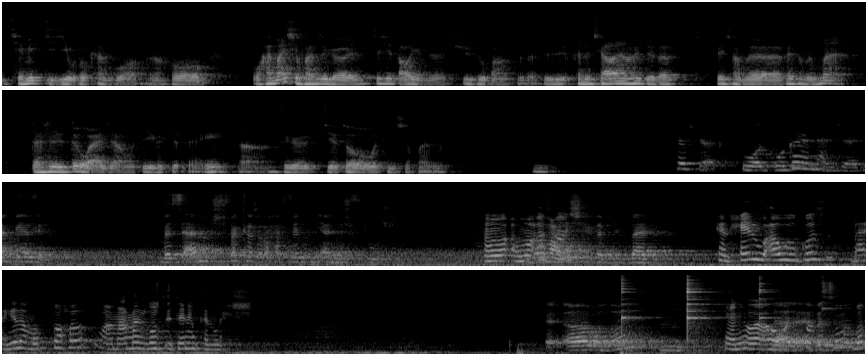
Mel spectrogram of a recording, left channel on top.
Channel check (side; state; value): both; different; correlation 0.00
